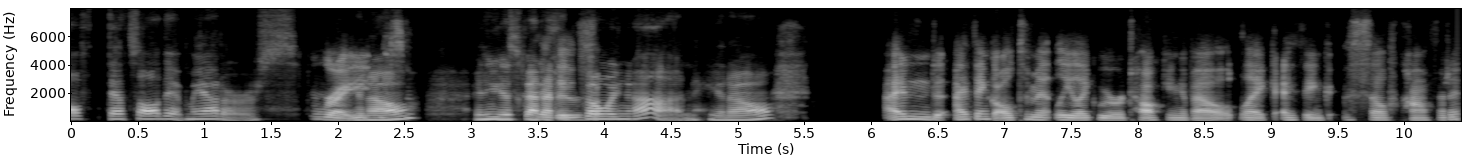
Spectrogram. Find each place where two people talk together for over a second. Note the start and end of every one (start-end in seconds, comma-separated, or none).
none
